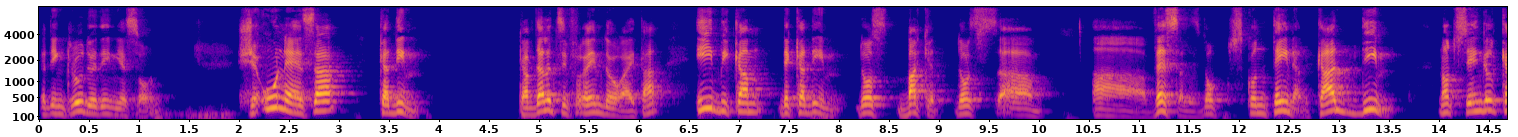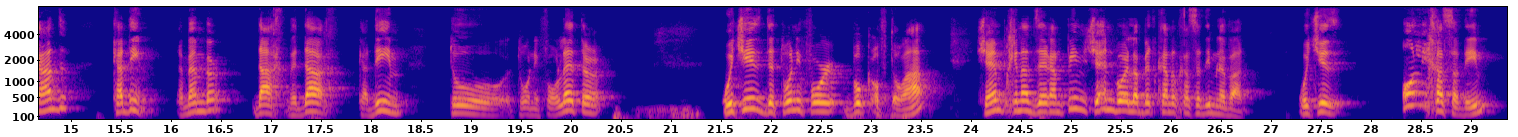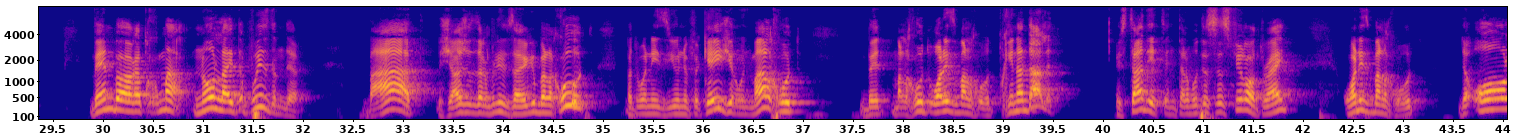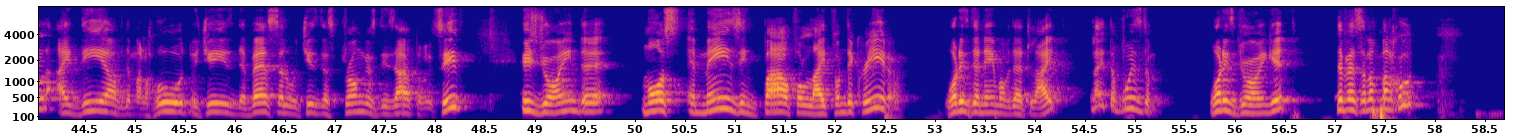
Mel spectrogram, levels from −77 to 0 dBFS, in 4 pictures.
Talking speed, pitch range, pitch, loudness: 130 wpm, 165-225 Hz, 190 Hz, -21 LUFS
